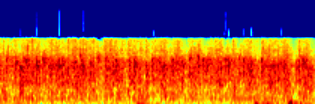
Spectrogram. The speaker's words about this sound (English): So please help me to say thank you to our panel by giving them another heartfelt round of applause. Thank you.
